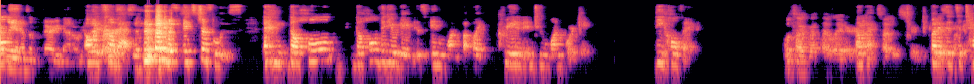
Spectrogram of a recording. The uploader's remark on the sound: Sorry in advance for some of the audio quality, we were dealing with a very pesky echo.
